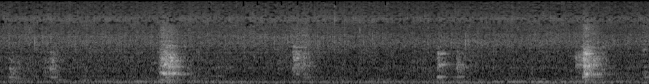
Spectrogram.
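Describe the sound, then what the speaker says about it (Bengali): Garlic added to hot oil in a pan for a Bengali Bhola fish curry, giving a steady soft sizzle with a few brief louder stirring scrapes, with no talking. "এবার রসুনটা দেওয়া হবে।"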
